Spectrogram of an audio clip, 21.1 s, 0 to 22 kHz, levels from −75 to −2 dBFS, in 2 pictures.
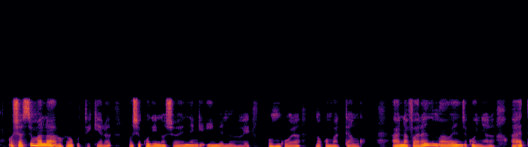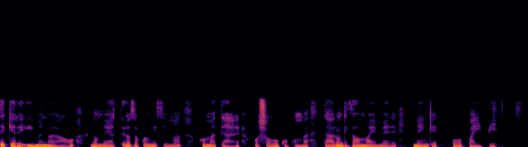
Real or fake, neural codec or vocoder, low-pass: fake; codec, 24 kHz, 0.9 kbps, DualCodec; 7.2 kHz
